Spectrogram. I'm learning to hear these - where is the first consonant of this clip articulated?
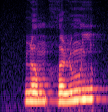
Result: retroflex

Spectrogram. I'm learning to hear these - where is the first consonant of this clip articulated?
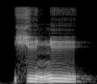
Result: palate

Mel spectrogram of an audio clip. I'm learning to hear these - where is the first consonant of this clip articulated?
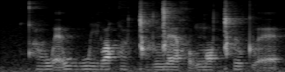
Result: uvula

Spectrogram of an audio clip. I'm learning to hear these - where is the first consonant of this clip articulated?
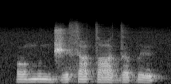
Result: lips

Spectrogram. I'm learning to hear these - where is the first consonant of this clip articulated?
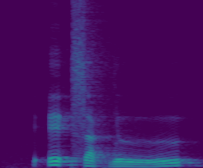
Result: throat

